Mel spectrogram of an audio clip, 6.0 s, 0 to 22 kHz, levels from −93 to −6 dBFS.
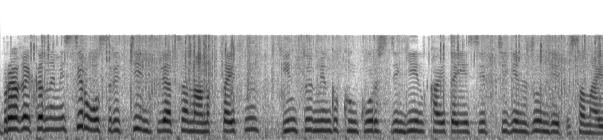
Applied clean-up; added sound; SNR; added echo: none; Crushing; 18 dB; none.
